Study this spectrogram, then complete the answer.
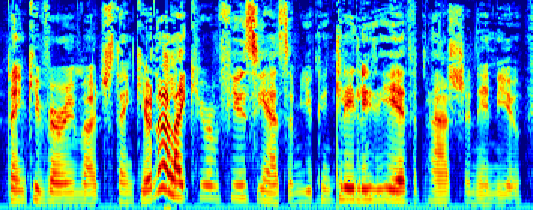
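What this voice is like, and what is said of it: Noticeable accent. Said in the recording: “I just love your accent. I love that accent.”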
